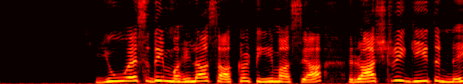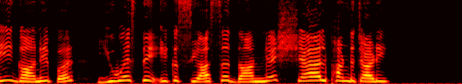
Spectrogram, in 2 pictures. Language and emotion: Dogri, angry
